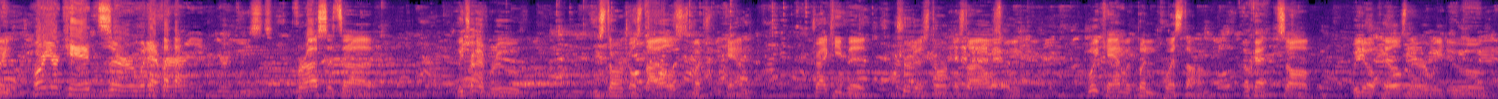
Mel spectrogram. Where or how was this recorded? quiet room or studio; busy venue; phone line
busy venue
